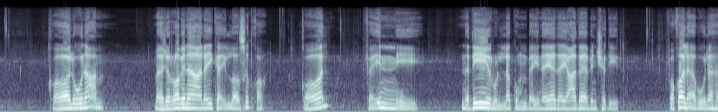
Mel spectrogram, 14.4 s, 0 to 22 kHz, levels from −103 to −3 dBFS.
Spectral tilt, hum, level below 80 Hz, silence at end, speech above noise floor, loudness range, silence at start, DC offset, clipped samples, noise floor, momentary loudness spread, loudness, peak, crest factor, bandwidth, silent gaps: -5 dB/octave; none; -54 dBFS; 0 s; 36 dB; 4 LU; 1 s; 0.9%; under 0.1%; -49 dBFS; 16 LU; -14 LUFS; 0 dBFS; 16 dB; 15.5 kHz; none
